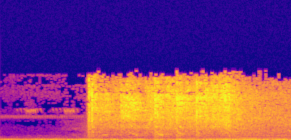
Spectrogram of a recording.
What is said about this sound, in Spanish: Entonces, acciono la llave y compruebo que el coche se enciende perfectamente.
